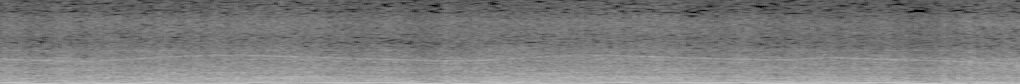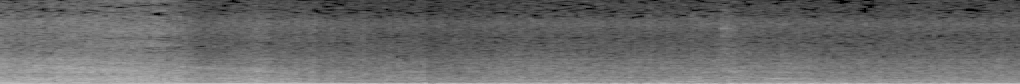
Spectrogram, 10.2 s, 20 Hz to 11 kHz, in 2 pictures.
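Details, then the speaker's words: Honda Vario 150 scooter after adjusting and manually resetting the throttle position sensor: revs up and down smoothly with no stutter at high rpm, then settles into a steady low idle hum; fixed. "Oke untuk si varionya sudah kembali normal ya tidak ada gas merebet lagi pada Rp matas"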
